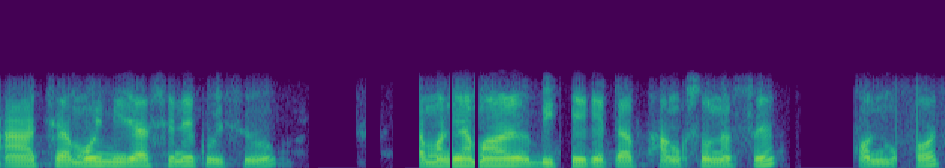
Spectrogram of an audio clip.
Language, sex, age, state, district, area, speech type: Assamese, female, 45-60, Assam, Goalpara, urban, conversation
